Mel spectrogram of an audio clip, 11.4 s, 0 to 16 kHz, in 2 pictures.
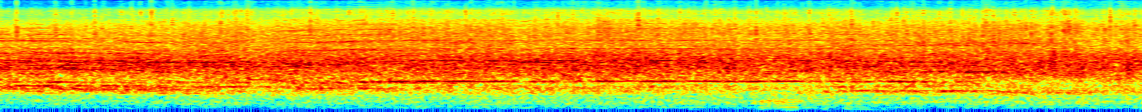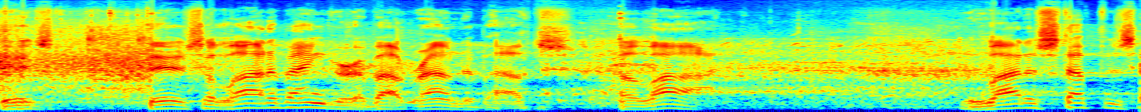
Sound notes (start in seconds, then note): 2.7 audience cheering; 4.6 audience applauding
